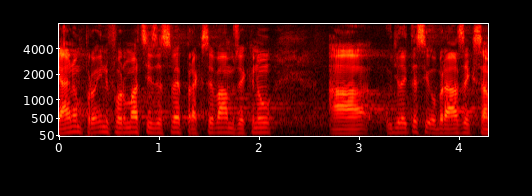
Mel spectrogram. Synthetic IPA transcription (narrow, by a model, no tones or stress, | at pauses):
jaːjɛno̞mpɾo̞ɪnfo̞ɾmat͡sɪzɛsvɛːpɾaksɛvaːmrɛknu | ʔaʔuɟɛlɛjt̪ɛsɪo̞bɾaːzɛksa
